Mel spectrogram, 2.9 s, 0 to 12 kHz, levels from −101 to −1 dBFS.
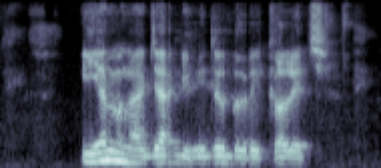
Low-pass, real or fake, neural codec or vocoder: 10.8 kHz; fake; codec, 24 kHz, 3 kbps, HILCodec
